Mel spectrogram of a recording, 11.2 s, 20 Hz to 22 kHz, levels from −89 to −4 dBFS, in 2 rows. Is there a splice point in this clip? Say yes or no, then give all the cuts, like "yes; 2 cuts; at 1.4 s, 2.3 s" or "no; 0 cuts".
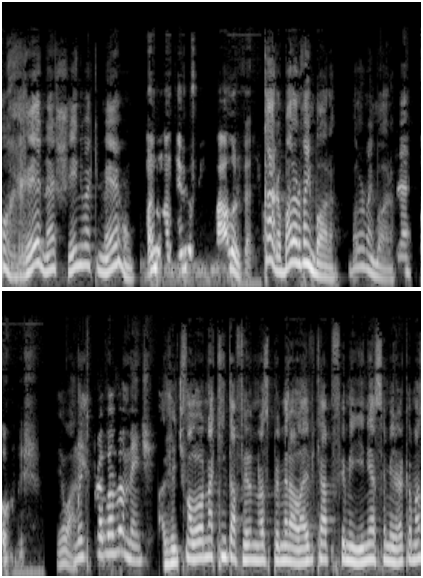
yes; 2 cuts; at 5.5 s, 7.6 s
